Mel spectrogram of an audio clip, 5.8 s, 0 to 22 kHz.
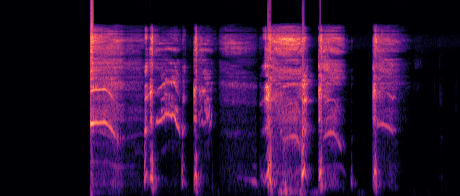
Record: {"cough_length": "5.8 s", "cough_amplitude": 26028, "cough_signal_mean_std_ratio": 0.39, "survey_phase": "beta (2021-08-13 to 2022-03-07)", "age": "65+", "gender": "Female", "wearing_mask": "No", "symptom_runny_or_blocked_nose": true, "smoker_status": "Never smoked", "respiratory_condition_asthma": true, "respiratory_condition_other": false, "recruitment_source": "REACT", "submission_delay": "2 days", "covid_test_result": "Negative", "covid_test_method": "RT-qPCR"}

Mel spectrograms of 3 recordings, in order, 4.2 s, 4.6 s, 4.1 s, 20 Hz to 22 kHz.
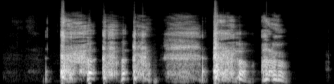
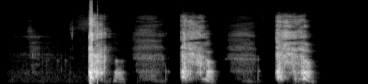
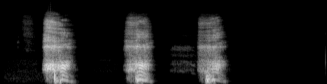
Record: {"cough_length": "4.2 s", "cough_amplitude": 32768, "cough_signal_mean_std_ratio": 0.53, "three_cough_length": "4.6 s", "three_cough_amplitude": 32768, "three_cough_signal_mean_std_ratio": 0.33, "exhalation_length": "4.1 s", "exhalation_amplitude": 30773, "exhalation_signal_mean_std_ratio": 0.35, "survey_phase": "beta (2021-08-13 to 2022-03-07)", "age": "18-44", "gender": "Male", "wearing_mask": "No", "symptom_runny_or_blocked_nose": true, "symptom_diarrhoea": true, "smoker_status": "Ex-smoker", "respiratory_condition_asthma": false, "respiratory_condition_other": false, "recruitment_source": "Test and Trace", "submission_delay": "1 day", "covid_test_result": "Positive", "covid_test_method": "RT-qPCR", "covid_ct_value": 17.2, "covid_ct_gene": "N gene"}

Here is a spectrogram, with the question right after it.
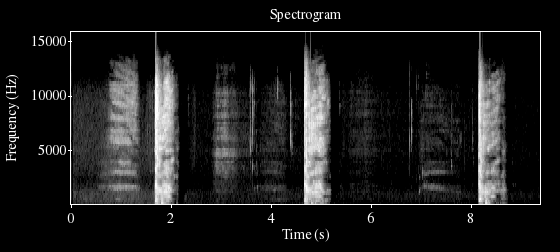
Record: {"three_cough_length": "9.4 s", "three_cough_amplitude": 28941, "three_cough_signal_mean_std_ratio": 0.23, "survey_phase": "beta (2021-08-13 to 2022-03-07)", "age": "45-64", "gender": "Female", "wearing_mask": "No", "symptom_runny_or_blocked_nose": true, "symptom_abdominal_pain": true, "symptom_diarrhoea": true, "symptom_fatigue": true, "symptom_headache": true, "symptom_change_to_sense_of_smell_or_taste": true, "symptom_onset": "2 days", "smoker_status": "Ex-smoker", "respiratory_condition_asthma": false, "respiratory_condition_other": false, "recruitment_source": "Test and Trace", "submission_delay": "2 days", "covid_test_result": "Positive", "covid_test_method": "RT-qPCR", "covid_ct_value": 18.2, "covid_ct_gene": "ORF1ab gene", "covid_ct_mean": 18.7, "covid_viral_load": "740000 copies/ml", "covid_viral_load_category": "Low viral load (10K-1M copies/ml)"}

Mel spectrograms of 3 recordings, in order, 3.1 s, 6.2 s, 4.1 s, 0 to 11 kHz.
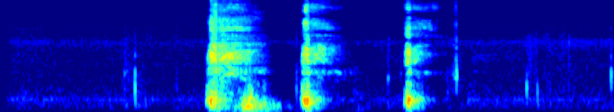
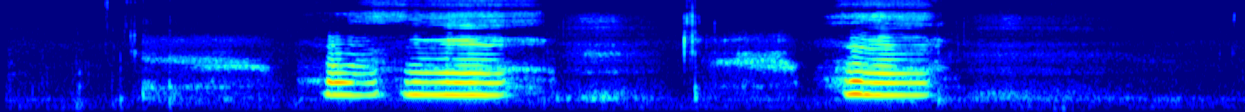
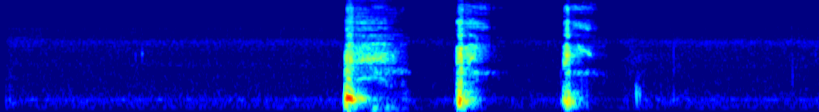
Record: {"three_cough_length": "3.1 s", "three_cough_amplitude": 19066, "three_cough_signal_mean_std_ratio": 0.27, "exhalation_length": "6.2 s", "exhalation_amplitude": 18943, "exhalation_signal_mean_std_ratio": 0.35, "cough_length": "4.1 s", "cough_amplitude": 32020, "cough_signal_mean_std_ratio": 0.13, "survey_phase": "beta (2021-08-13 to 2022-03-07)", "age": "18-44", "gender": "Female", "wearing_mask": "No", "symptom_none": true, "smoker_status": "Never smoked", "respiratory_condition_asthma": false, "respiratory_condition_other": false, "recruitment_source": "REACT", "submission_delay": "2 days", "covid_test_result": "Negative", "covid_test_method": "RT-qPCR", "influenza_a_test_result": "Negative", "influenza_b_test_result": "Negative"}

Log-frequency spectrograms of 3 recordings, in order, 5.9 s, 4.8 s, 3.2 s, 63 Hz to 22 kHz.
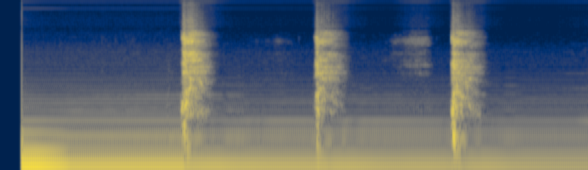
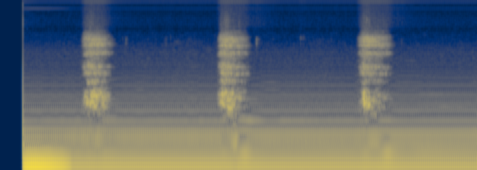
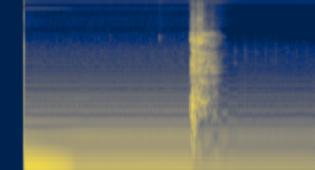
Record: {"three_cough_length": "5.9 s", "three_cough_amplitude": 32766, "three_cough_signal_mean_std_ratio": 0.77, "exhalation_length": "4.8 s", "exhalation_amplitude": 11169, "exhalation_signal_mean_std_ratio": 0.98, "cough_length": "3.2 s", "cough_amplitude": 32737, "cough_signal_mean_std_ratio": 0.7, "survey_phase": "beta (2021-08-13 to 2022-03-07)", "age": "45-64", "gender": "Male", "wearing_mask": "No", "symptom_none": true, "smoker_status": "Never smoked", "respiratory_condition_asthma": false, "respiratory_condition_other": false, "recruitment_source": "REACT", "submission_delay": "1 day", "covid_test_result": "Negative", "covid_test_method": "RT-qPCR", "influenza_a_test_result": "Negative", "influenza_b_test_result": "Negative"}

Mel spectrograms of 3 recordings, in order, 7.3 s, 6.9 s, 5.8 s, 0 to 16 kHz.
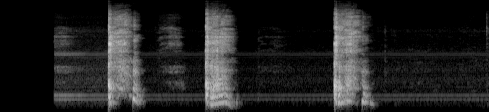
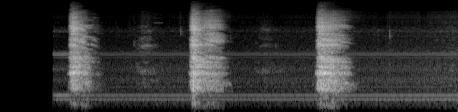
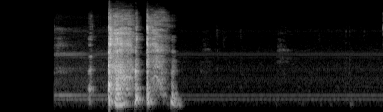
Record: {"three_cough_length": "7.3 s", "three_cough_amplitude": 32485, "three_cough_signal_mean_std_ratio": 0.29, "exhalation_length": "6.9 s", "exhalation_amplitude": 32245, "exhalation_signal_mean_std_ratio": 0.34, "cough_length": "5.8 s", "cough_amplitude": 32768, "cough_signal_mean_std_ratio": 0.25, "survey_phase": "beta (2021-08-13 to 2022-03-07)", "age": "65+", "gender": "Female", "wearing_mask": "No", "symptom_cough_any": true, "symptom_shortness_of_breath": true, "smoker_status": "Never smoked", "respiratory_condition_asthma": true, "respiratory_condition_other": false, "recruitment_source": "REACT", "submission_delay": "3 days", "covid_test_result": "Negative", "covid_test_method": "RT-qPCR", "influenza_a_test_result": "Negative", "influenza_b_test_result": "Negative"}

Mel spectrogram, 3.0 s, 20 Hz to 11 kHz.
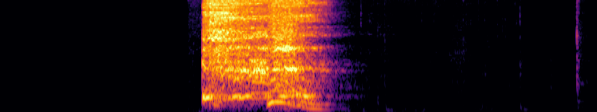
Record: {"cough_length": "3.0 s", "cough_amplitude": 32768, "cough_signal_mean_std_ratio": 0.42, "survey_phase": "beta (2021-08-13 to 2022-03-07)", "age": "45-64", "gender": "Male", "wearing_mask": "No", "symptom_none": true, "smoker_status": "Never smoked", "respiratory_condition_asthma": false, "respiratory_condition_other": false, "recruitment_source": "REACT", "submission_delay": "2 days", "covid_test_result": "Negative", "covid_test_method": "RT-qPCR", "influenza_a_test_result": "Negative", "influenza_b_test_result": "Negative"}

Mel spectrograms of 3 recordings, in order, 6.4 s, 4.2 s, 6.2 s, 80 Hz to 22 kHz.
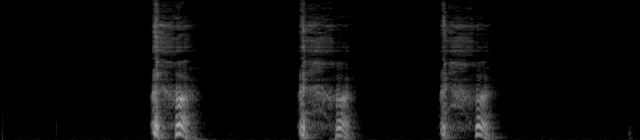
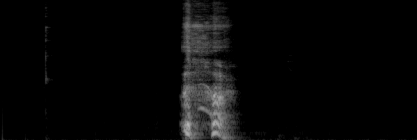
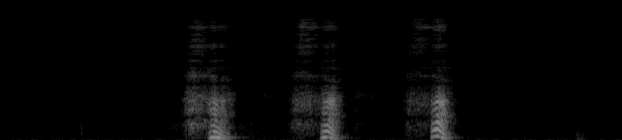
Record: {"three_cough_length": "6.4 s", "three_cough_amplitude": 6864, "three_cough_signal_mean_std_ratio": 0.27, "cough_length": "4.2 s", "cough_amplitude": 9608, "cough_signal_mean_std_ratio": 0.21, "exhalation_length": "6.2 s", "exhalation_amplitude": 1756, "exhalation_signal_mean_std_ratio": 0.29, "survey_phase": "beta (2021-08-13 to 2022-03-07)", "age": "45-64", "gender": "Male", "wearing_mask": "No", "symptom_none": true, "smoker_status": "Never smoked", "respiratory_condition_asthma": false, "respiratory_condition_other": false, "recruitment_source": "REACT", "submission_delay": "2 days", "covid_test_result": "Negative", "covid_test_method": "RT-qPCR"}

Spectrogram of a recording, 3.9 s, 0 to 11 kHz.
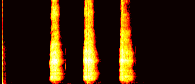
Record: {"exhalation_length": "3.9 s", "exhalation_amplitude": 13570, "exhalation_signal_mean_std_ratio": 0.3, "survey_phase": "beta (2021-08-13 to 2022-03-07)", "age": "18-44", "gender": "Female", "wearing_mask": "No", "symptom_none": true, "smoker_status": "Never smoked", "respiratory_condition_asthma": false, "respiratory_condition_other": false, "recruitment_source": "REACT", "submission_delay": "7 days", "covid_test_result": "Negative", "covid_test_method": "RT-qPCR", "influenza_a_test_result": "Negative", "influenza_b_test_result": "Negative"}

